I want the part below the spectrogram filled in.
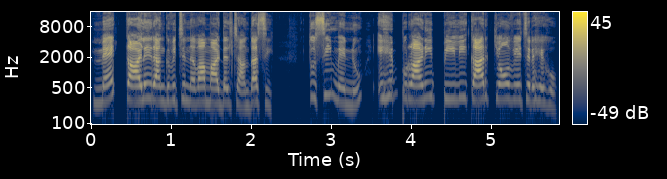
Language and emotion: Punjabi, angry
